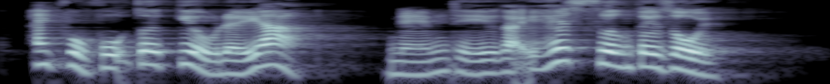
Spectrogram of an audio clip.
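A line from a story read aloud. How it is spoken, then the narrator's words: Groggy pained yell. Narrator (Vietnamese): Đau quá nên tôi mắt nhắm mắt mở gào lên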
